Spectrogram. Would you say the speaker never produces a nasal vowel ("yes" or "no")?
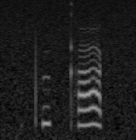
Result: yes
